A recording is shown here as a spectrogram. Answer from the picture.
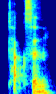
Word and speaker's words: Tucson: Tuscan. Is that how it's said? Tucson, Yeah.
